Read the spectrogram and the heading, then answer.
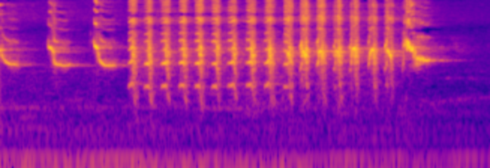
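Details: Head-nodding Javan myna, a singing master for young birds; two falling whistles then a rapid, even rattle of roughly twenty bright pulses ending in a rising whistle.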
